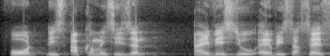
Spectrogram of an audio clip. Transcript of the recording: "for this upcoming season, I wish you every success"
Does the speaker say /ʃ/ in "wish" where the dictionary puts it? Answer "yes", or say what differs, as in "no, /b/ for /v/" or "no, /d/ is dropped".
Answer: no, /s/ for /ʃ/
